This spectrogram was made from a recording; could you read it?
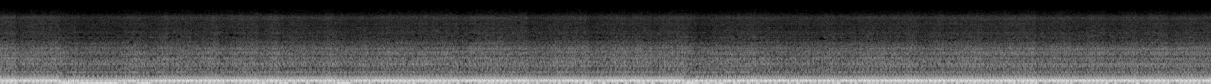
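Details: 1984 Ford Mustang 5.0 V8: rough, loping idle that keeps stumbling and missing beats; ignition misfire from primary (12 V side) ignition failure, pickup coil and module already failed.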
